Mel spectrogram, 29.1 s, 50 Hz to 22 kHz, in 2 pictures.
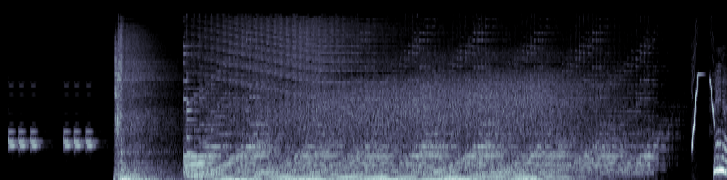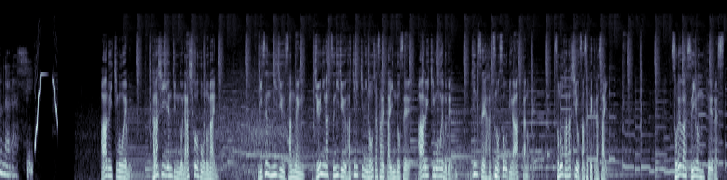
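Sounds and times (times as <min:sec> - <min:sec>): background music: 0:03.7 - 0:13.5, 0:16.9 - 0:29.0.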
